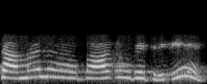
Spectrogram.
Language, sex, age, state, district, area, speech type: Kannada, female, 60+, Karnataka, Belgaum, rural, conversation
